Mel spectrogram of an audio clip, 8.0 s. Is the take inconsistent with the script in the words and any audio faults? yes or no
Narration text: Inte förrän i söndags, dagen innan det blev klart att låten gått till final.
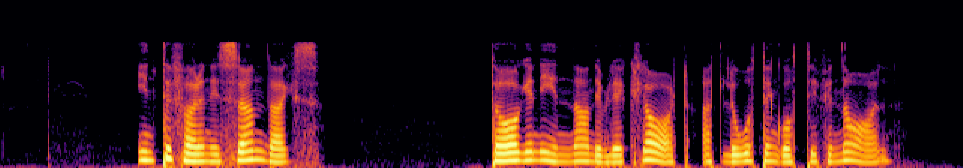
no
